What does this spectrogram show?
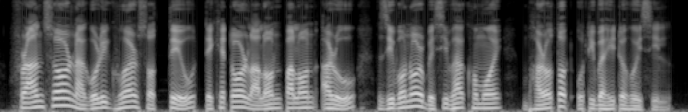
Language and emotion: Assamese, neutral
